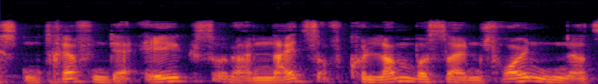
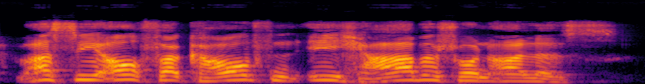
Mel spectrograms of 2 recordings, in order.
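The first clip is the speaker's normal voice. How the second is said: high, loud brush-off through a door; calling out refusal; 9 semitones higher, 13 dB louder, slower than usual. A narrator's reading. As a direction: shout the salesman away. Edelstein shouts at the door.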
